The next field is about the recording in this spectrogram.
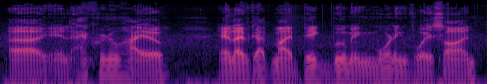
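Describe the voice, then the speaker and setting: A man's voice: rumbling low, a little slow, fairly bright tone, a little hiss or hum. A man hosting his own channel, talking casually and earnestly about a spiritual idea, often restarting and repeating words. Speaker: channel host. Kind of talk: casual spiritual talk to camera. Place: Akron, Ohio.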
